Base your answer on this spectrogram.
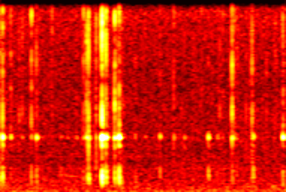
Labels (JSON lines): {"label": "ambient", "recorder": "HydroMoth"}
